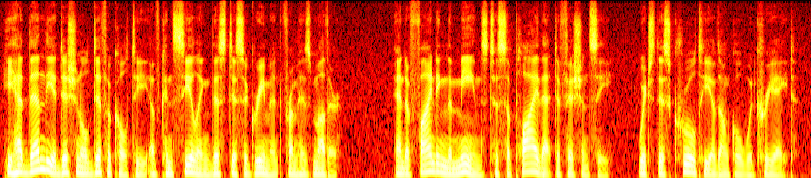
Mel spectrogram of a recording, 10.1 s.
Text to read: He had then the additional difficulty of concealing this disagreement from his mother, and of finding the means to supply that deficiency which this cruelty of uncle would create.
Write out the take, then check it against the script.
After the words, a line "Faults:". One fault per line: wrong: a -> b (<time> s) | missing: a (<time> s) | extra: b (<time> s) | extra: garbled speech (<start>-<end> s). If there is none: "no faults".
He had then the additional difficulty of concealing this disagreement from his mother, and of finding the means to supply that deficiency which this cruelty of uncle would create.
Faults:
no faults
